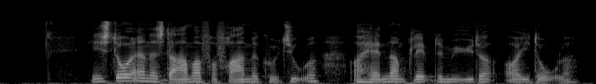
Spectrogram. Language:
Danish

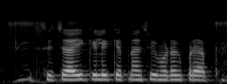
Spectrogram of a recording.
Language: Magahi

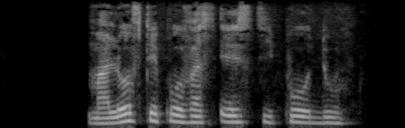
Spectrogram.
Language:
Esperanto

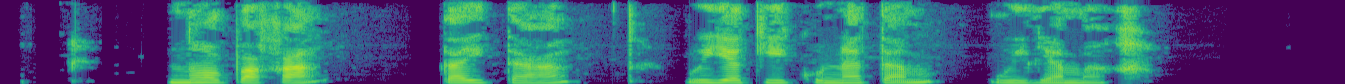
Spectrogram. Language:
Corongo Ancash Quechua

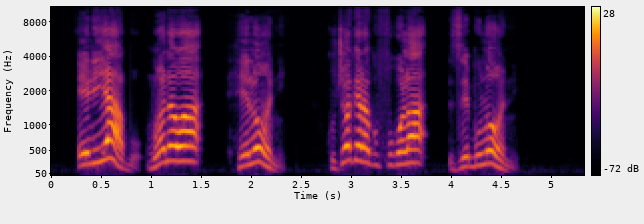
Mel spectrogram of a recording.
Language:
Nyanja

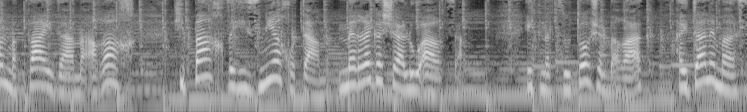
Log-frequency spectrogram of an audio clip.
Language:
Hebrew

